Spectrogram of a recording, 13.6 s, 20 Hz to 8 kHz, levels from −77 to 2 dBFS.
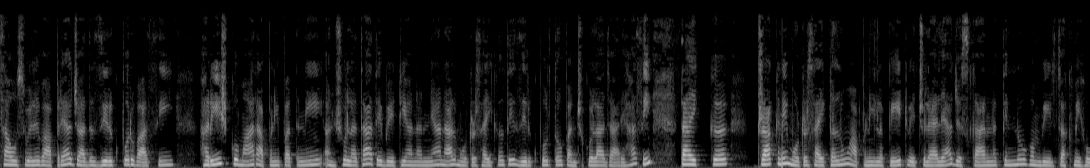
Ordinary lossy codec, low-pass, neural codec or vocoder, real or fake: none; 7.2 kHz; none; real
